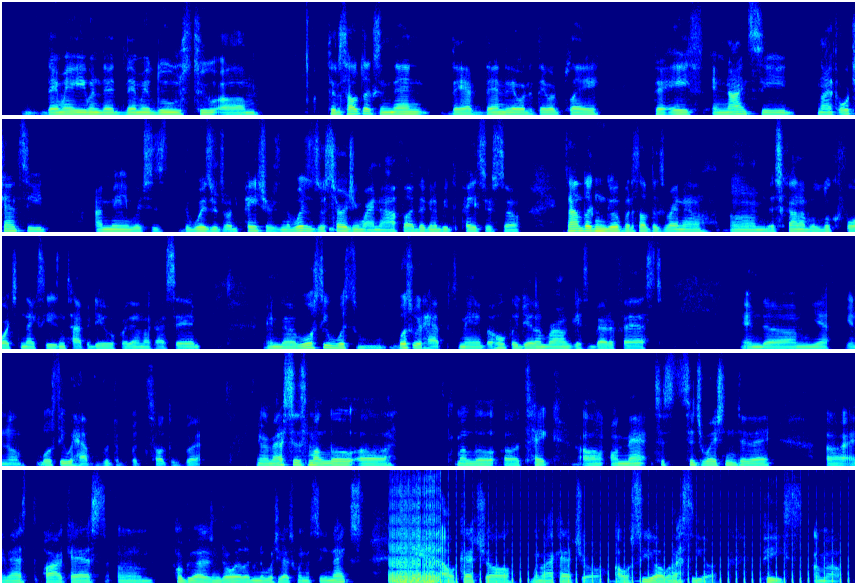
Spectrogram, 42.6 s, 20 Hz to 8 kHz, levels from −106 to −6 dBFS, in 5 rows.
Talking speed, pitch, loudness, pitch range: 240 wpm, 115 Hz, -60 LUFS, 110-125 Hz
